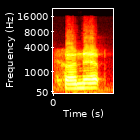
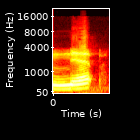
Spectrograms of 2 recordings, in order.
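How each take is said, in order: First: The name starts with a K sound. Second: The name starts with an N sound. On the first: The speaker calls it wrong. "not Knip" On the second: The speaker calls it right. "Ricky Nip"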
